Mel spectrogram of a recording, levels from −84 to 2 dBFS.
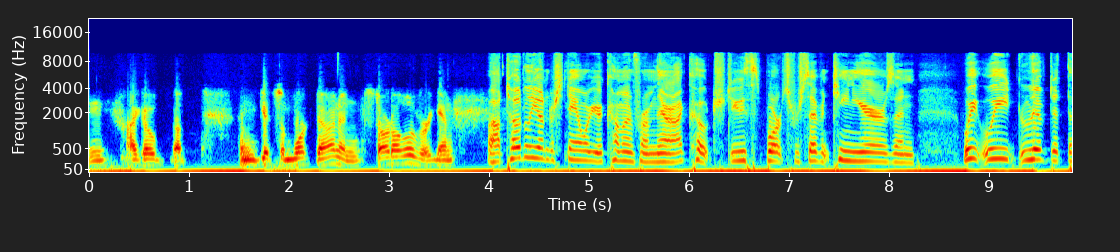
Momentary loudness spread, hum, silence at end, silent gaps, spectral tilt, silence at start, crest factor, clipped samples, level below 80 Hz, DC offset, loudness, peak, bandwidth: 6 LU; none; 0 s; none; -3 dB/octave; 0 s; 14 dB; under 0.1%; -36 dBFS; 10%; -13 LUFS; 0 dBFS; 10 kHz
